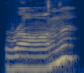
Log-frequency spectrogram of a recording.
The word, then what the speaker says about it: wrong: In W-R, the W is silent. We have wrong, right, meaning to write, and wrap.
